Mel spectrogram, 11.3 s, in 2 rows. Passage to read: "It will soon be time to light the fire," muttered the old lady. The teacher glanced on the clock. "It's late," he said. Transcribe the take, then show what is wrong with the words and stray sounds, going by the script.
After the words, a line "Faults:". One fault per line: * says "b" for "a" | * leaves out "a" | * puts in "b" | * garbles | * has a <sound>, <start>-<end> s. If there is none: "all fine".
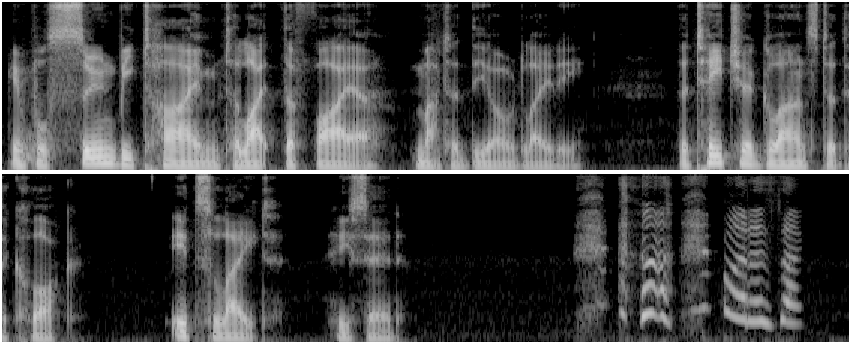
"It will soon be time to light the fire," muttered the old lady. The teacher glanced at the clock. "It's late," he said.
Faults:
* says "at" for "on"
* has a laugh, 9.4-11.0 s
